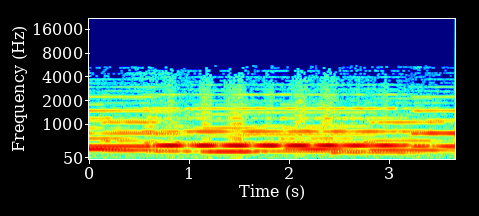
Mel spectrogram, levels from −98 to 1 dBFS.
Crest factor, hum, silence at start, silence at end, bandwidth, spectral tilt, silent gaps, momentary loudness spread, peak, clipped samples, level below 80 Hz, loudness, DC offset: 8 dB; none; 0 s; 0 s; 4.6 kHz; -6 dB/octave; none; 5 LU; -2 dBFS; under 0.1%; -50 dBFS; -10 LUFS; under 0.1%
